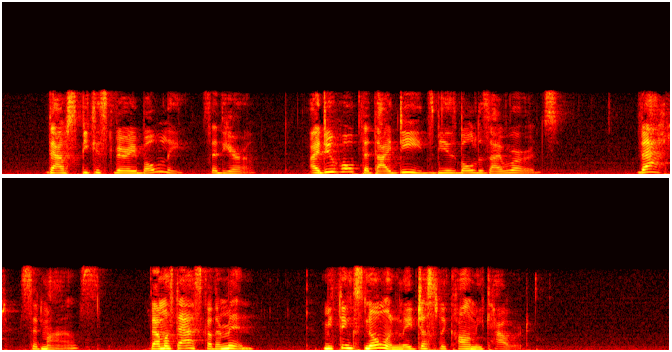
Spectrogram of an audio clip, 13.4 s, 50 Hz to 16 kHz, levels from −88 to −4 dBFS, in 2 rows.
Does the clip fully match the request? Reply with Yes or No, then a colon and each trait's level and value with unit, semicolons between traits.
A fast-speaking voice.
No: average, 155 wpm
